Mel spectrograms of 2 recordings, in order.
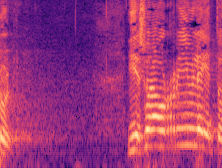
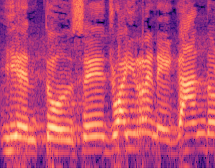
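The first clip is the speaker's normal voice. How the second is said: ordinary talk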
